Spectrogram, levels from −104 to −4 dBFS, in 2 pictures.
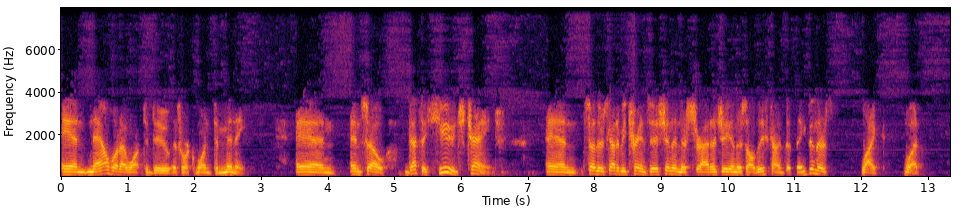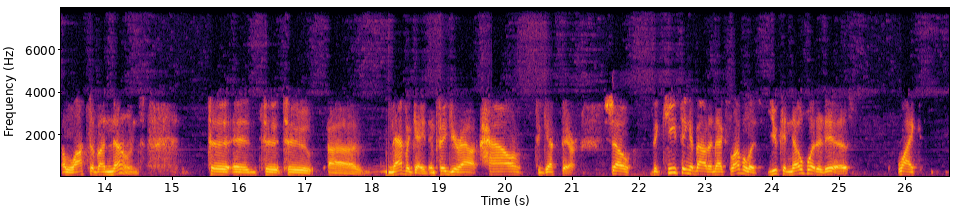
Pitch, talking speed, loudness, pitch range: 125 Hz, 165 wpm, -21 LUFS, 115-140 Hz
